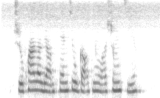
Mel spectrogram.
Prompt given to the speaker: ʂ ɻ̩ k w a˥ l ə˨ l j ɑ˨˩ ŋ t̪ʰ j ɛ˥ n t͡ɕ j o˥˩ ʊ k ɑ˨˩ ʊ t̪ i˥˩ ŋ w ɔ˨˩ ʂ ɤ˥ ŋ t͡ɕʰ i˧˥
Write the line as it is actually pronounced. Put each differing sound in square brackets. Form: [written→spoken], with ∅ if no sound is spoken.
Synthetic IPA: [ʂ→ʈ͡ʂ] ɻ̩ [k→x] w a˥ l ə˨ l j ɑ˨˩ ŋ t̪ʰ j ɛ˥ n t͡ɕ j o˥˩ ʊ k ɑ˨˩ ʊ t̪ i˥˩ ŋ w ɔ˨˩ ʂ ɤ˥ ŋ [t͡ɕʰ→t͡ɕ] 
